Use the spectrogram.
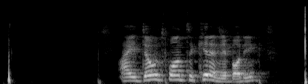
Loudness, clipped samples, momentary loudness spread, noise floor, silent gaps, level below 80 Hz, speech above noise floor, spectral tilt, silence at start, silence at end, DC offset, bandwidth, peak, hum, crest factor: -21 LUFS; under 0.1%; 13 LU; -78 dBFS; none; -56 dBFS; 58 dB; -6 dB/octave; 0.1 s; 0.5 s; under 0.1%; 15 kHz; -2 dBFS; none; 20 dB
